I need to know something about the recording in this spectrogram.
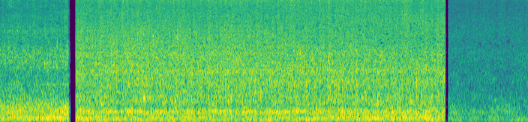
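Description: Water splashes steadily down a small weir.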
